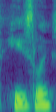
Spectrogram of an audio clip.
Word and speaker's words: Heasley: And when I say my name, I mean it's S. Heasley. So it looks like Sheasley.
